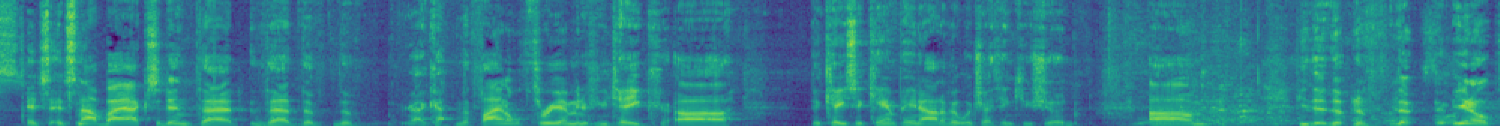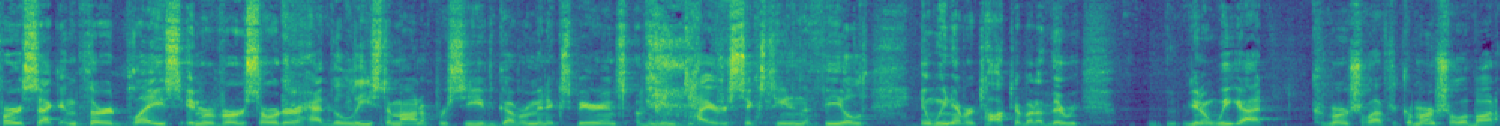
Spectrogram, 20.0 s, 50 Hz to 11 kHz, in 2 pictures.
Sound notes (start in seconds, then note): 7.6 laughter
